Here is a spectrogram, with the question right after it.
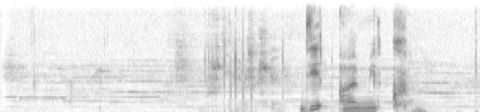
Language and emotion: Russian, neutral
